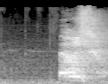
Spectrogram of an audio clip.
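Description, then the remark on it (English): A single loud sneeze bursts out suddenly after a moment of quiet speech, its breathy hiss trailing off over the final half second. “Bless you. Thank you.”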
